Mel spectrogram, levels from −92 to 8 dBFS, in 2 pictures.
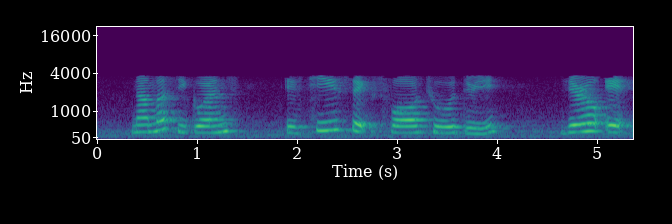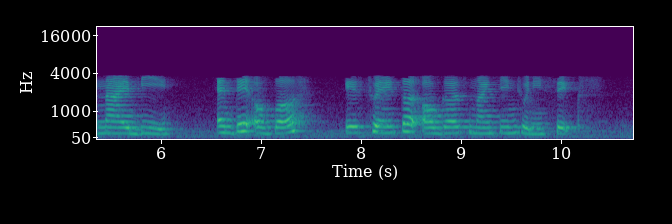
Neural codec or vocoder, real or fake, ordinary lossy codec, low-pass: none; real; MP3, 32 kbps; 3.6 kHz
